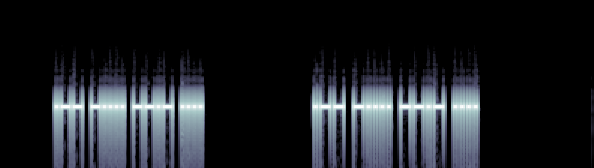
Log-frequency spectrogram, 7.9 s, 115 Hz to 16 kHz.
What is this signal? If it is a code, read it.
Morse code, heard as a keyed tone, about 29 wpm, 700 Hz. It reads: W6QH W6QH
